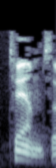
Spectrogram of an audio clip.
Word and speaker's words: Thames: Did I say that right? Thames, okay. I qualified it here. Going to go throw himself down in the River Thames. It's not spelled like that.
